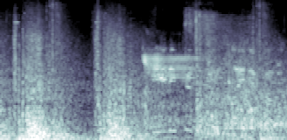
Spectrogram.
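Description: A musket volley from line infantry in a battle game cracks out as a ragged burst of overlapping gunshots, then a second burst, loud and close. People talk over and between the shots.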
